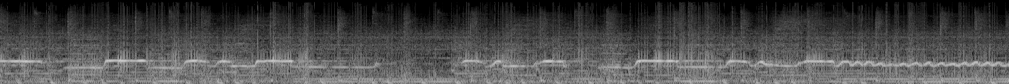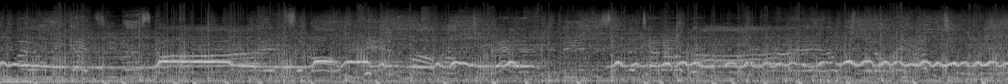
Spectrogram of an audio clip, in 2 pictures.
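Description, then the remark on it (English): A bright desk whistle carries a wavering, sliding melody for about twenty seconds, loud, over a dense, busy backing that stays steady throughout. No one speaks. “I should play the desk whistle for him.”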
